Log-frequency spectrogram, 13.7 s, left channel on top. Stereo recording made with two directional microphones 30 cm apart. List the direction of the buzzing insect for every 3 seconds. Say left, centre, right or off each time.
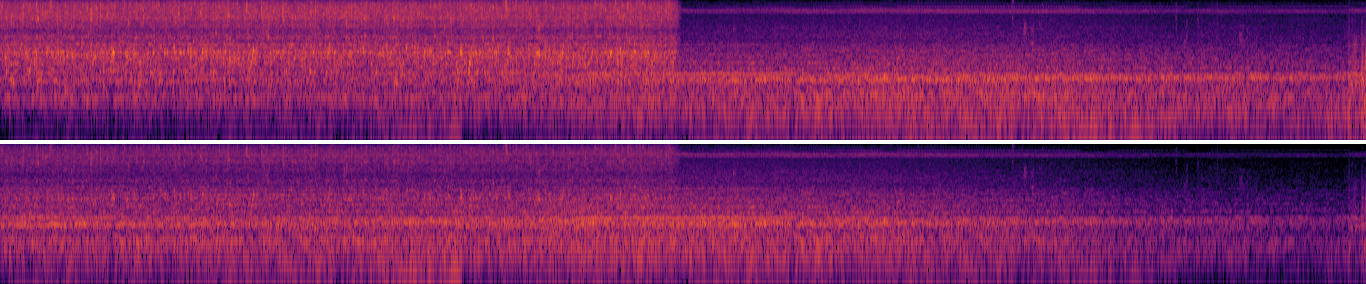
right, right, centre, left, left.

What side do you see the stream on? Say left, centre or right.
left.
